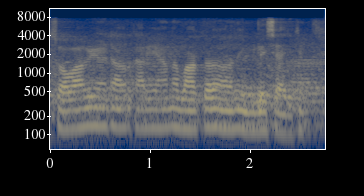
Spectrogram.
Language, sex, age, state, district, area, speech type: Malayalam, male, 18-30, Kerala, Idukki, rural, spontaneous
